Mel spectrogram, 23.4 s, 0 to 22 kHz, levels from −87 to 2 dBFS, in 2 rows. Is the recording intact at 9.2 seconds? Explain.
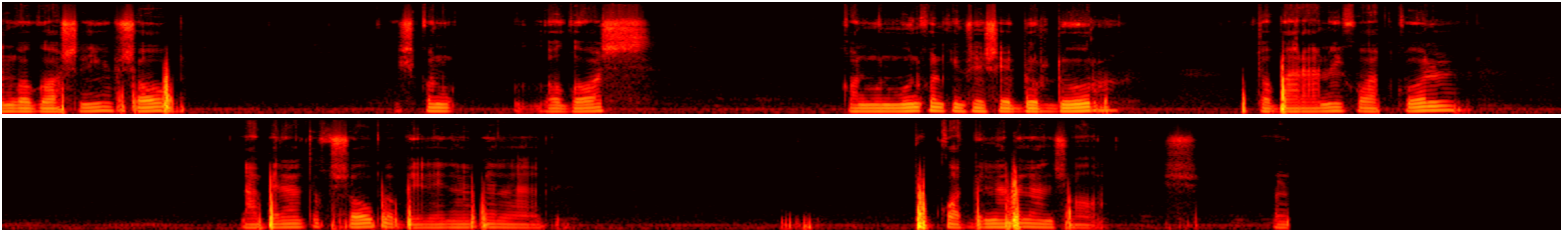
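No. At 9.2 s, as across the whole recording, the speech has likely passed through Bluetooth LC3 compression. Coarse coding in transform frames, consistent with 10 ms blocks at around 48 kbps, leaves a plainly audible breathy, grainy edge, and nothing lies above about 20.1 kHz.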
